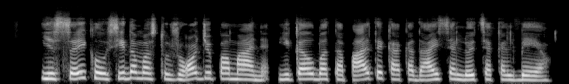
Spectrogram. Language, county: Lithuanian, Kaunas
